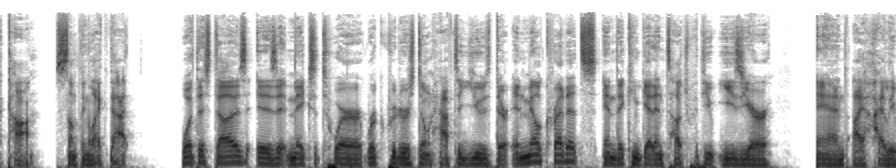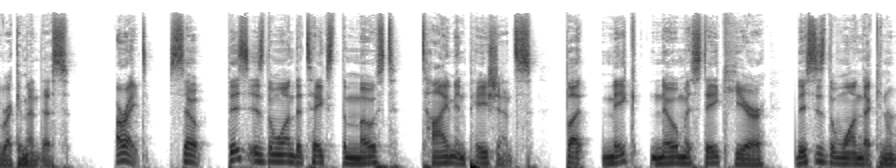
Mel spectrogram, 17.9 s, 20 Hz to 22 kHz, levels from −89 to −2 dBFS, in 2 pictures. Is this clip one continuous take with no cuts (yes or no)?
no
